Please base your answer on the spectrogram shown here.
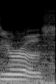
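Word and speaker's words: gyros: It is pronounced euros here.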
